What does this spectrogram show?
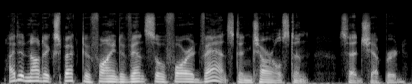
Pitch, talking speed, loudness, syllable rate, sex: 120 Hz, 205 wpm, -16 LUFS, 5.7 syllables/s, male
